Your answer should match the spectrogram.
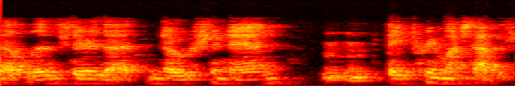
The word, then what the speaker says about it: Shanann: And I don't want to pronounce her name wrong. Shanann. Shanann?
